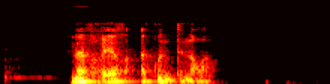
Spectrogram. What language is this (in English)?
Kabyle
